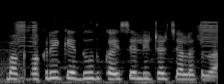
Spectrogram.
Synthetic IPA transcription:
bbəkɾiked̪uːd̪ʱkəjseliʈəɾt͡ʃələt̪ɡa

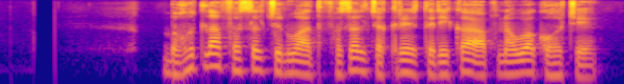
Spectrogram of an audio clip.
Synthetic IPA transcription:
bɐɦʊt̪lafʰəsəlt͡ʃʊnʋaːt̪fʰɐsəlt͡ʃɐkɾeɾt̪əɾiːkaɐpnaʊakɐɦʊ̃t͡ʃeː

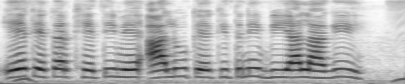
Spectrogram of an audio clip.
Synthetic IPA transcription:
eːkeːkəɾkʰeːt̪imẽʔaːlukekɪt̪nibijalaːɡiː

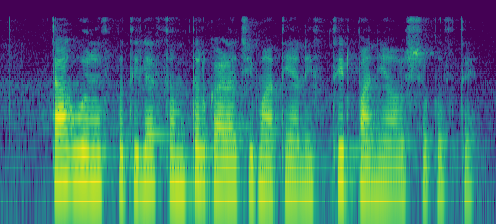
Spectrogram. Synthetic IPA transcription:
t̪aɡʋənəspət̪ilasəmt̪əlkaɭat͡ɕiːmat̪iaɽ̃ist̪ʰiːɾpaɽ̃iːaʋəɕjəkəst̪e

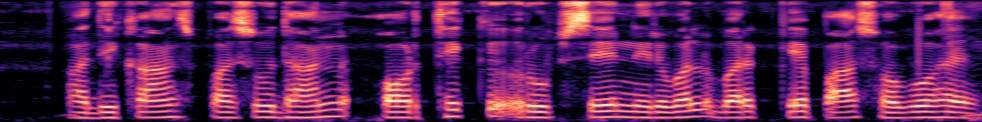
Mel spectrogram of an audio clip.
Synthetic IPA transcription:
əd̪ʱɪkãːspəsud̪ʱaːnɔːɾt̪ʰɪkɾuːpsenɪɾbəlʋəɾɡ̚kepaːsɦoːɡoɦɛː

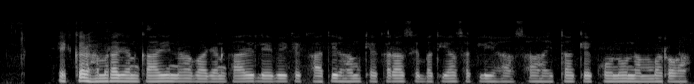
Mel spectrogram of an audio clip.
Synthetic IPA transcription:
ekːəɾɦəmɾad͡ʒankaːɾinabad͡ʒankaːɾileːbekekʰaːt̪ɪɾɦɐmkɛːkəɾasebət̪ijasəkliɦasaɦɦɪt̪akekoːnõnə̃mbəɾoaː

